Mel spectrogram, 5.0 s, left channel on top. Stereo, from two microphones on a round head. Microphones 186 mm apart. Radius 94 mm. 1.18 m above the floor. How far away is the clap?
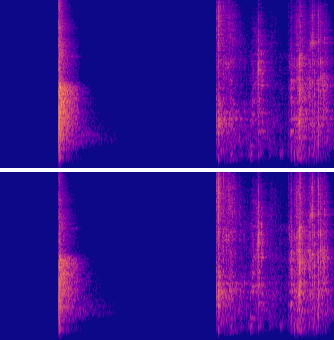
About 0.5 m.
